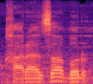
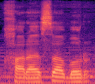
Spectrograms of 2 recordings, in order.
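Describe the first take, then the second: Both takes have the same delivery.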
